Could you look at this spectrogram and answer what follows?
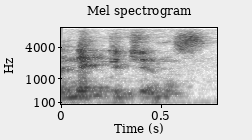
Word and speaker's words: pnictogen: So the chalcogens are this group, and then the pnictogens are nitrogen group. Pnictogen starts with a P. I don't know why the P is silent.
